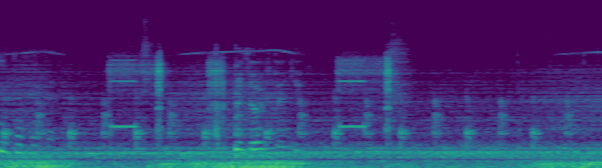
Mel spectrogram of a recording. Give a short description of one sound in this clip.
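A truck's indicator ticks.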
